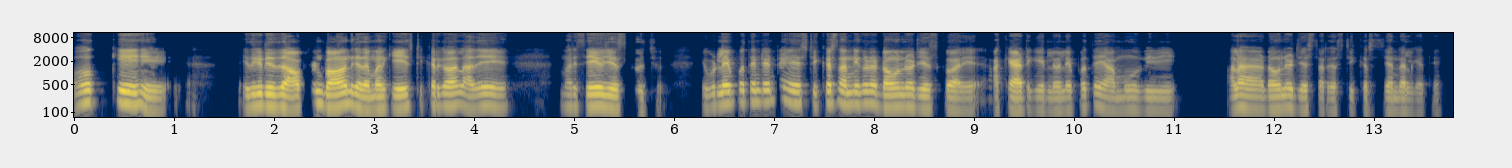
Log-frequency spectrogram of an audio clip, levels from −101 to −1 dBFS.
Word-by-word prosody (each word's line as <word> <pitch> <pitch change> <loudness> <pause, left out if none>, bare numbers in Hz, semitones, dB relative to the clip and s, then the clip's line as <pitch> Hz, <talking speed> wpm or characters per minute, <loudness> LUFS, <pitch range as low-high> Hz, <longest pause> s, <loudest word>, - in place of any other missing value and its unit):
Okay. 180 -1 +2 1.2
ఇది 140 - -2
గిడిది 145 -2 +5
option 170 +5 -4
బావుంది 150 +4 +7
గదా! 125 - +5
మనకే 130 +1 +2
స్టిక్కర్ 145 +2 -7
కావాలో 150 +2 +3
అదే 145 +2 0 0.8
మరి 140 0 -11
సేవ్ 145 0 +6
చేసుకోవచ్చు. 125 - -6 0.4
ఇప్పుడు 150 +3 -9
లేపోతే 170 +2 +1
ఏంటంటే, 180 +4 -5 0.2
స్టిక్కర్స్ 170 +2 -3
అన్నీ 160 +1 -2
గూడా 170 -1 +1
డౌన్‌లోడ్ 140 0 0
జేసుకోవాలి. 115 -2 -5 0.2
ఆ - - -5
క్యాటగరీ‌లో, 115 0 -1
లేపోతే 135 +5 -10
ఆ - - -6
మూవీ 115 -1 -11 0.8
అలా 140 +2 +1 0.3
డౌన్‌లోడ్ 130 +1 -3
జేస్తారుగా 110 -2 -12
స్టిక్కర్స్ 120 - -19
జనరల్‌గా 110 -2 -10
అయితే. - - -31
140 Hz, 140 wpm, -20 LUFS, 120-155 Hz, 1.2 s, బావుంది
